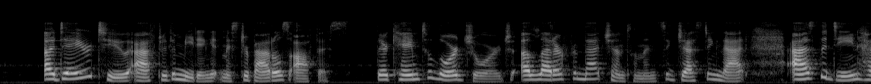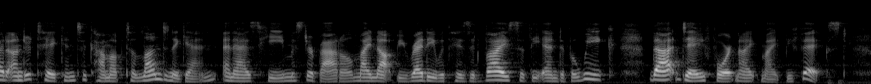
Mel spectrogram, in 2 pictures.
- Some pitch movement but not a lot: No, wide, 6.8 semitones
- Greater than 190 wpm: Yes, average, 200 wpm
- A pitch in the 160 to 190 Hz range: Yes, medium, 185 Hz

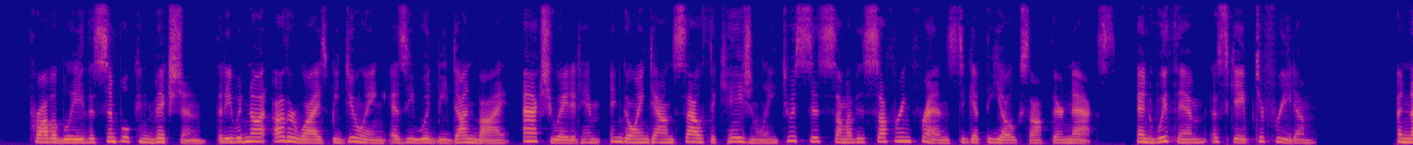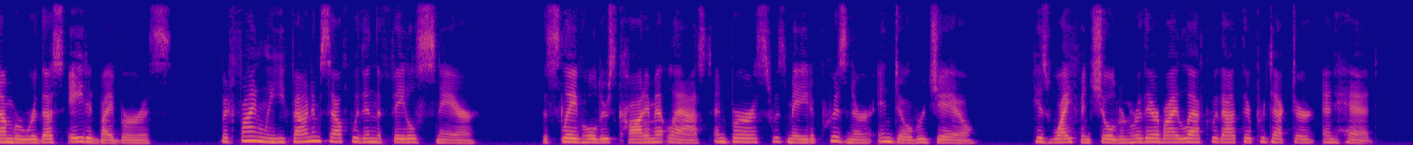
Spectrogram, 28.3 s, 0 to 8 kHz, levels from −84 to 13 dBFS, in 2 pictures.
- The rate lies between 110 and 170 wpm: No, average, 185 wpm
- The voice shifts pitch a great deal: No, average, 3.4 semitones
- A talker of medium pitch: Yes, medium, 180 Hz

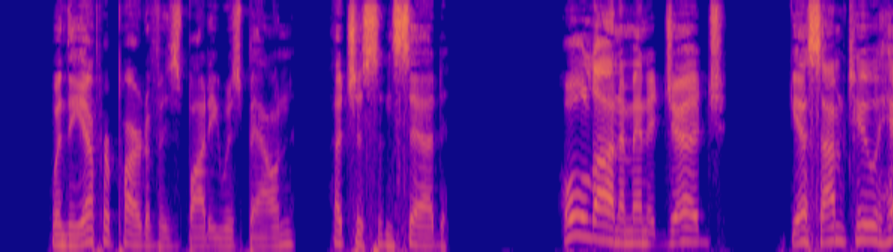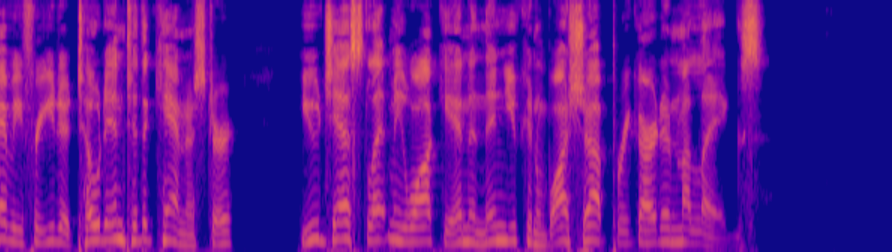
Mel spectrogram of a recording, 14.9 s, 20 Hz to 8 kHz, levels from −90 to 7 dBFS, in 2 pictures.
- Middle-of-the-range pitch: Yes, medium, 155 Hz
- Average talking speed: Yes, average, 170 wpm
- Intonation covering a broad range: Yes, wide, 5.9 semitones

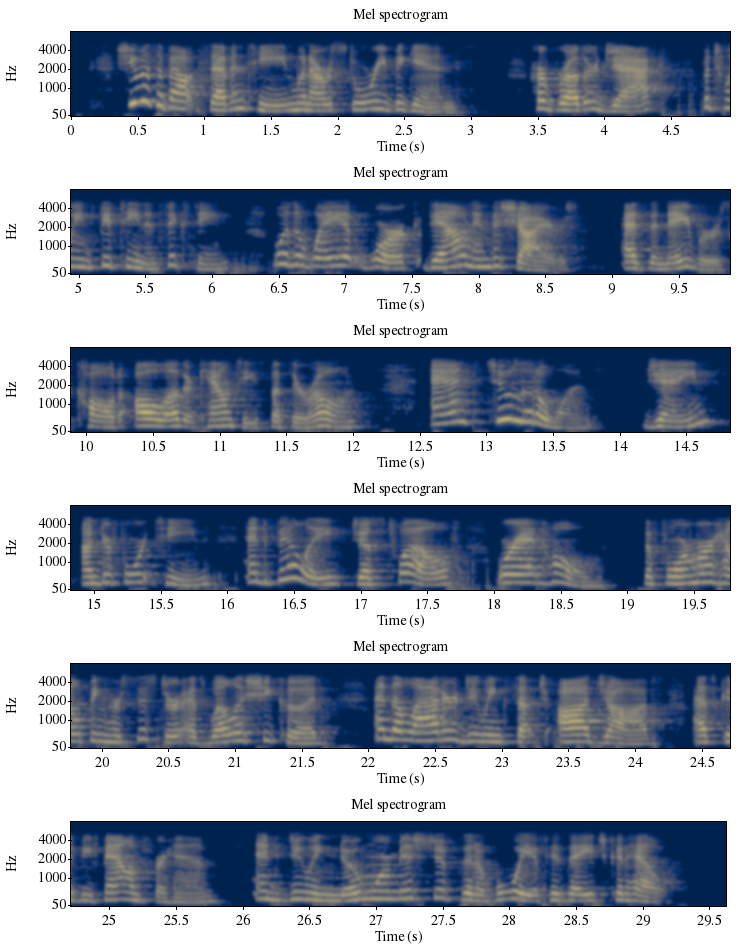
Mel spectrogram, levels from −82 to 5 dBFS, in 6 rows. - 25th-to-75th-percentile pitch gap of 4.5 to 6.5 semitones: Yes, average, 5.1 semitones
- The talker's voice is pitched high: Yes, high, 235 Hz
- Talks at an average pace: Yes, average, 170 wpm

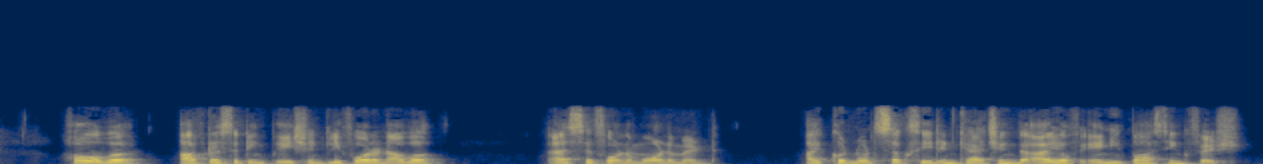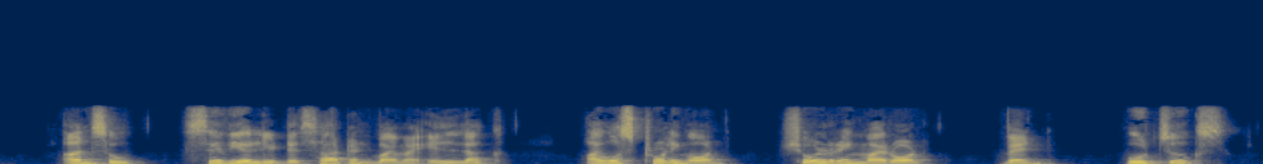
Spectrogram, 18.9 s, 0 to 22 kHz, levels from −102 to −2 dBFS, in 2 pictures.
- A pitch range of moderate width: No, wide, 6.8 semitones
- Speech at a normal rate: No, slow, 130 wpm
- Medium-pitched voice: Yes, medium, 160 Hz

